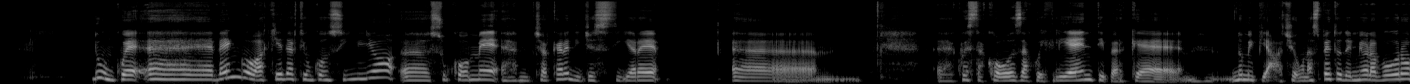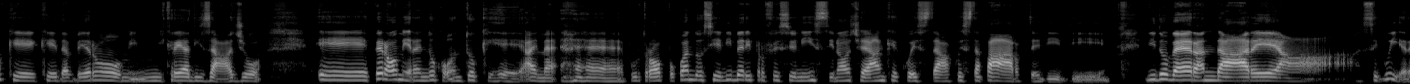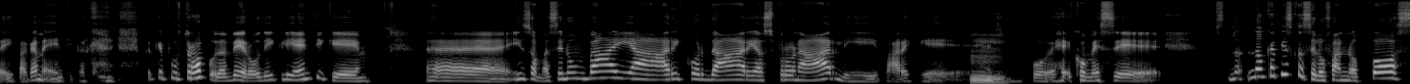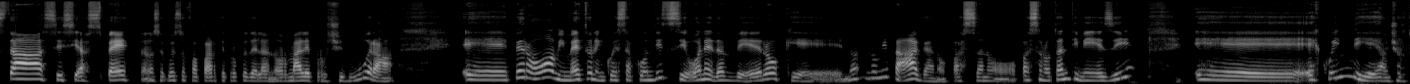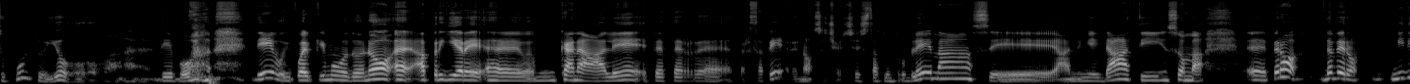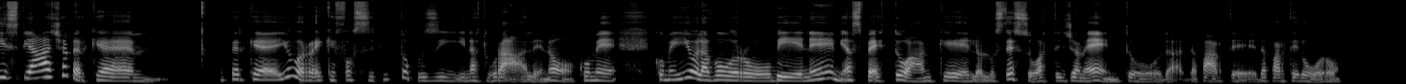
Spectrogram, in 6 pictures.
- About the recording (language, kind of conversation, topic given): Italian, advice, Come posso superare l’imbarazzo nel monetizzare o nel chiedere il pagamento ai clienti?
- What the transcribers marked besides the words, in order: drawn out: "ehm"; exhale; tongue click; drawn out: "ehm"; drawn out: "a"; drawn out: "ehm"; drawn out: "ehm"; exhale; chuckle; drawn out: "se"; tongue click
